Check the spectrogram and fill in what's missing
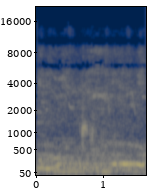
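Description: A great blue heron gives a deep, harsh, guttural croak that drags on for over a second, over a steady low background rumble.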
